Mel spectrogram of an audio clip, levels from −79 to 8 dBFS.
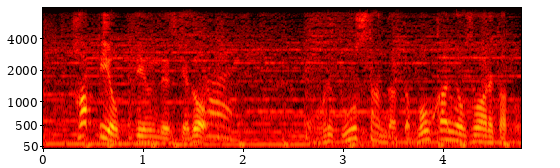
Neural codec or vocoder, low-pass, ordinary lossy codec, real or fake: none; 7.2 kHz; Opus, 24 kbps; real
